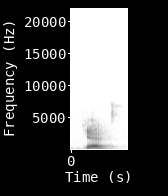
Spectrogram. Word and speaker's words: yet: Todavía, yet. Okay. In English, there's a very clear difference between the Y, that sounds like a Spanish E. Mm-hmm. The sound is yet. Yet.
